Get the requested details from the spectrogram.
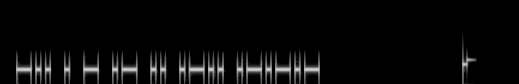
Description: Morse code, heard as a keyed tone, about 25 wpm, 700 Hz. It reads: DETAIL.
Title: Sentences from Top 1500 Words 25wpm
